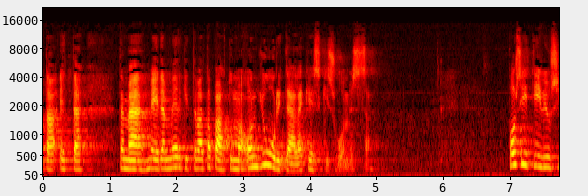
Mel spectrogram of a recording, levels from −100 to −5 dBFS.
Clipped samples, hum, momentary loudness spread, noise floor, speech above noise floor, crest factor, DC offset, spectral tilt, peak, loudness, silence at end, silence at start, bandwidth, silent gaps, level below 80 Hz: under 0.1%; none; 14 LU; -69 dBFS; 33 dB; 24 dB; under 0.1%; -3.5 dB/octave; -14 dBFS; -36 LUFS; 0 s; 0 s; 15.5 kHz; none; -74 dBFS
